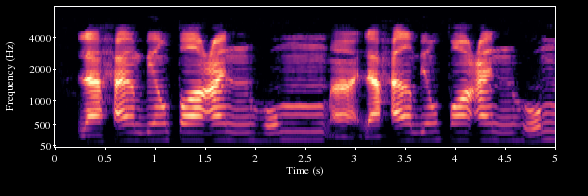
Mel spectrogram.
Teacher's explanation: Kenapa dengung? Sebab sini ada mim sabdu. Wajib dengung 2 harakat.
